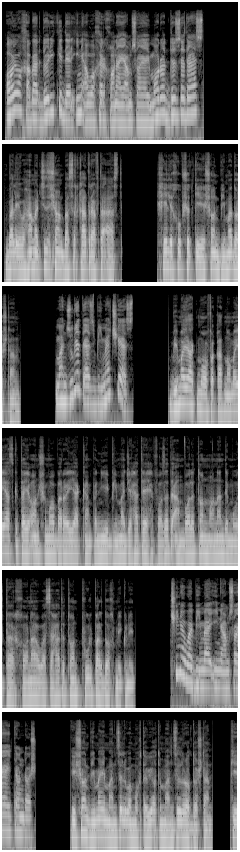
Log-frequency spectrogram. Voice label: dari; insurance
